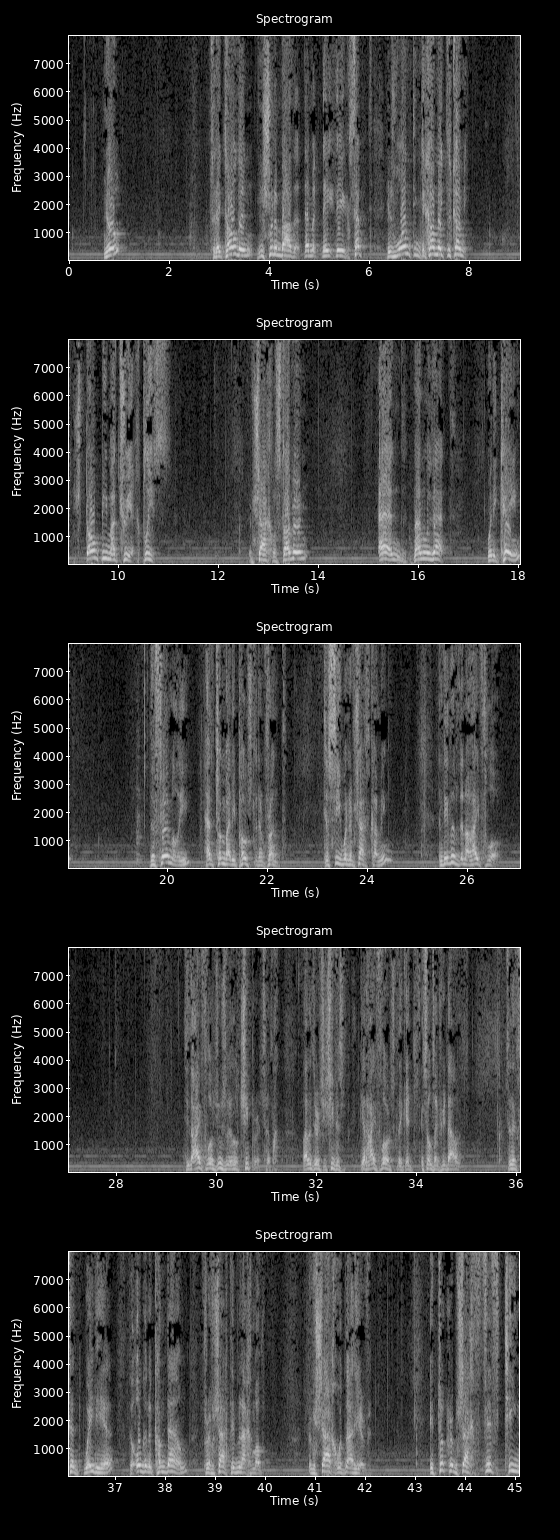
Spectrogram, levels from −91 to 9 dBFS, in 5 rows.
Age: 60-79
